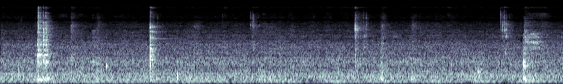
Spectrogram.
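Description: A person chewing a mouthful of frittata, with a few short wet mouth clicks and smacks, over a steady low hum.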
